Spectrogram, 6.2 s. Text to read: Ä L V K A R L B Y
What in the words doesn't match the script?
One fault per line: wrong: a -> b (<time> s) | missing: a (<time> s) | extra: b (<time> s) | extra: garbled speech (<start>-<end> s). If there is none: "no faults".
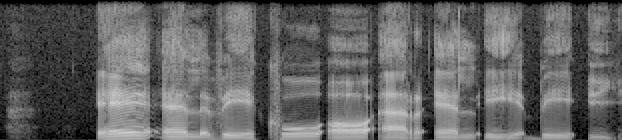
extra: E (4.8 s)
